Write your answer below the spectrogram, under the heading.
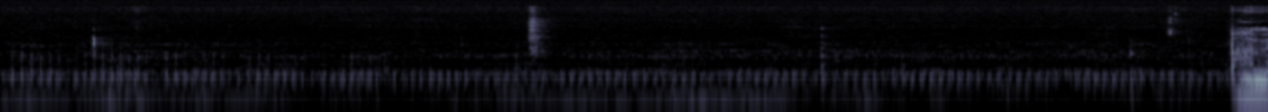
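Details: Sleeping pet cat dozing in the daytime, giving a steady low rumbling purr in soft rhythmic pulses throughout, with a few faint clicks and a short loud rustle at the very end.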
